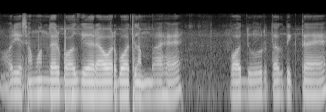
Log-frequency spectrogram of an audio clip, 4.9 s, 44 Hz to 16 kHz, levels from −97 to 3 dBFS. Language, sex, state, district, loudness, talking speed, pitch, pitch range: Hindi, male, Maharashtra, Mumbai Suburban, -18 LUFS, 185 wpm, 110 Hz, 110-115 Hz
